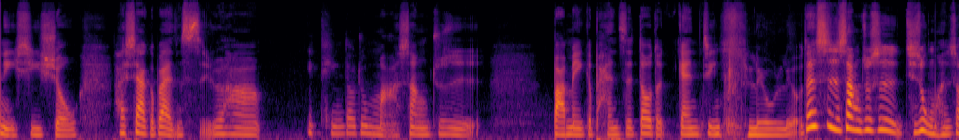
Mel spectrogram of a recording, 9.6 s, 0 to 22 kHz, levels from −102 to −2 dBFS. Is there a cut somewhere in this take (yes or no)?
no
